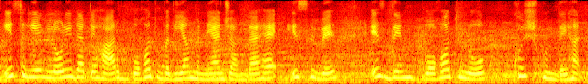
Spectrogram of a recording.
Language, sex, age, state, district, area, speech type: Punjabi, female, 18-30, Punjab, Jalandhar, urban, spontaneous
